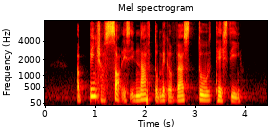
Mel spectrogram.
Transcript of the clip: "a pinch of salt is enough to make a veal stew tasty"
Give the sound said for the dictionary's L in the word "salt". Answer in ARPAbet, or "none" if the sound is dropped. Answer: none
